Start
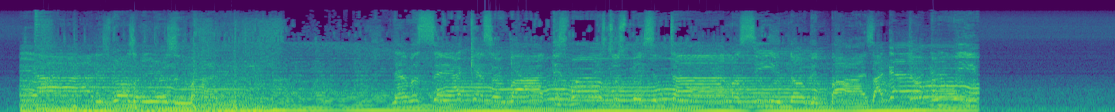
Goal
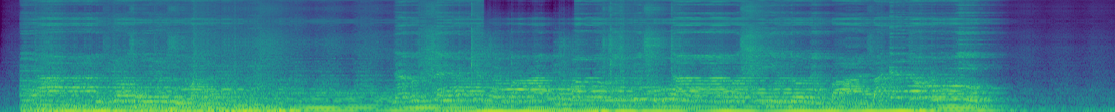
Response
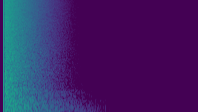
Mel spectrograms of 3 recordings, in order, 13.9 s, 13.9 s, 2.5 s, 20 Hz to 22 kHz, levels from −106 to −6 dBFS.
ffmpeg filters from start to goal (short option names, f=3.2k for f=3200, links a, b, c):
-filter_complex "[0:a]acrossover=split=600[a][b];[a]aeval=exprs='val(0)*(1-0.5/2+0.5/2*cos(2*PI*2.3*n/s))':c=same[c];[b]aeval=exprs='val(0)*(1-0.5/2-0.5/2*cos(2*PI*2.3*n/s))':c=same[d];[c][d]amix=inputs=2:normalize=0,asplit=2[e][f];[1:a]atrim=start_sample=2205,lowshelf=f=100:g=9.5,adelay=38[g];[f][g]afir=irnorm=-1:irlink=0,volume=-7.5dB[h];[e][h]amix=inputs=2:normalize=0,acrusher=samples=4:mix=1:aa=0.000001,asettb=1/sr,asplit=3[i][j][k];[i]atrim=end=6.054[l];[j]atrim=start=6.05:end=7.19,asetpts=PTS-STARTPTS,afade=t=in:d=0.004:c=qsin,afade=t=out:st=1.136:d=0.004:c=qsin,adynamicsmooth=sensitivity=4:basefreq=4.1k[m];[k]atrim=start=7.186[n];[l][m]acrossfade=d=0.004:c1=hsin:c2=qsin[o];[o][n]acrossfade=d=0.004:c1=qsin:c2=hsin,adynamicequalizer=threshold=0.00891:dfrequency=2900:dqfactor=0.7:tfrequency=2900:tqfactor=0.7:attack=5:release=100:ratio=0.375:range=1.5:mode=boostabove:tftype=highshelf,volume=-5dB"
